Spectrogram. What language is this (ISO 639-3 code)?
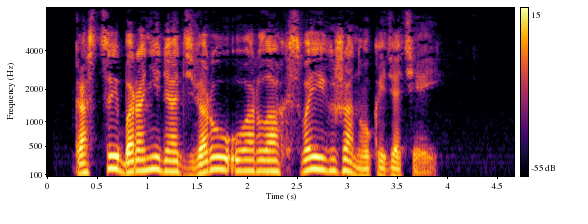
bel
